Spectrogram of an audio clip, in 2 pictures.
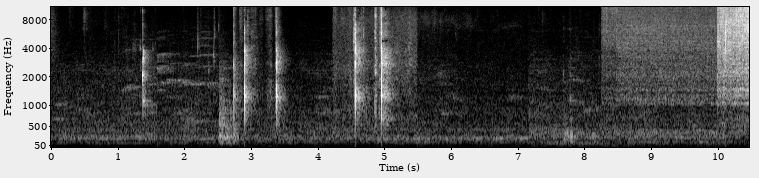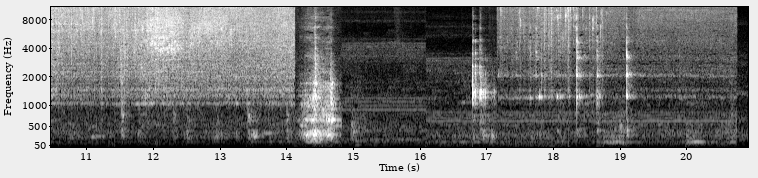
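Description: Whole tomatoes knocking and splashing as a hand swishes them in a glass bowl of water, then tomato halves frying in hot oil in a nonstick pan with a loud, steady sizzle. After a brief knock, garlic cloves sizzle in oil in a pan near the end.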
